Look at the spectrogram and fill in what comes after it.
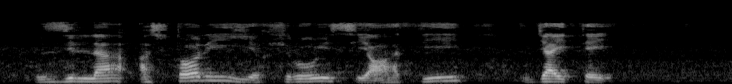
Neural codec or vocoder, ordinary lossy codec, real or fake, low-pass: none; MP3, 48 kbps; real; 7.2 kHz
